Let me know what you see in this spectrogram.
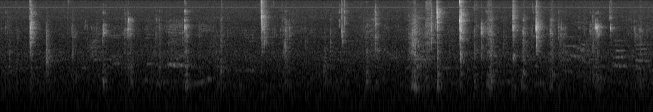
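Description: Close-up chewing of a mouthful of fettuccine alfredo: wet mouth clicks and lip smacks, scattered irregularly, coming thickest past the middle.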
